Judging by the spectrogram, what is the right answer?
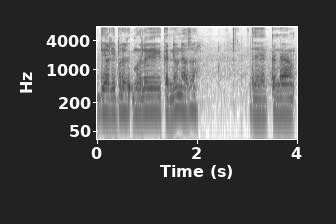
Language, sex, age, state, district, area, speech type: Dogri, male, 18-30, Jammu and Kashmir, Reasi, rural, spontaneous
